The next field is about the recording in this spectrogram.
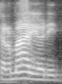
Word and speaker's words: Hermione: Porque los españoles pensaban que se pronunciaba Hermione y tipo JK más adelante dijo, che, no, se dice Hermione, tarado.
